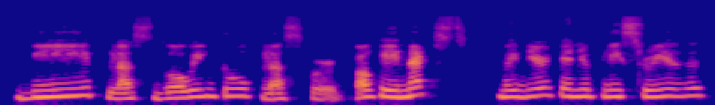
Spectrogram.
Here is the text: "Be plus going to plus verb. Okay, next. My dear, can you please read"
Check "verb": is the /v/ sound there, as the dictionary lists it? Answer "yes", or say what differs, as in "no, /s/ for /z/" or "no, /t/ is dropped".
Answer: no, /f/ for /v/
